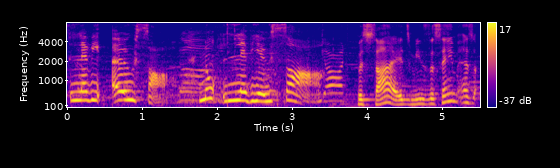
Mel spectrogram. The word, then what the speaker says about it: Leviosa: someone's eye out besides you're saying it wrong it's leviosa besides means the same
